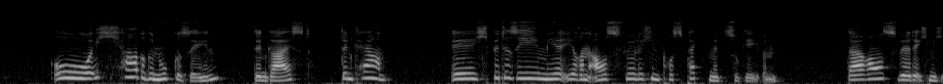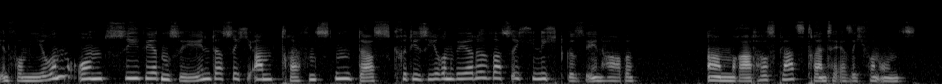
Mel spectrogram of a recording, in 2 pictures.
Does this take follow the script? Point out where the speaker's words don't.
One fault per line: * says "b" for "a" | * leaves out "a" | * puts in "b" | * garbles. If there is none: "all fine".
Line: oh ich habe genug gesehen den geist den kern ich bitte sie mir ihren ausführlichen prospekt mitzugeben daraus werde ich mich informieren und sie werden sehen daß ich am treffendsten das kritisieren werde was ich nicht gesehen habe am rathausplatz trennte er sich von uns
all fine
